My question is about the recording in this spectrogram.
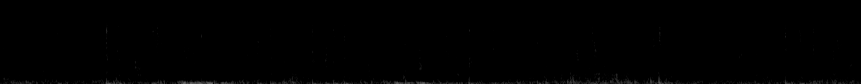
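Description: Faint, irregular clicking of keys on a computer keyboard being typed on, with a few soft low thumps.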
